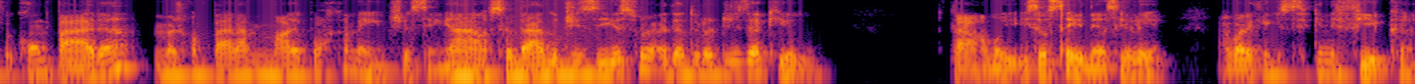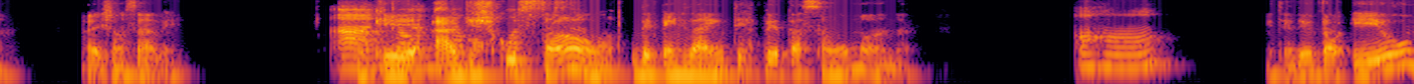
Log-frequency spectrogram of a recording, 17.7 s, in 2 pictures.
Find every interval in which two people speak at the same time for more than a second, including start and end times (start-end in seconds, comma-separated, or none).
11.0-12.8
